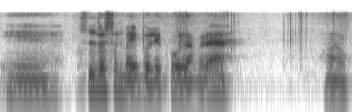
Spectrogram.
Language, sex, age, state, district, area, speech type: Nepali, male, 18-30, West Bengal, Darjeeling, urban, spontaneous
